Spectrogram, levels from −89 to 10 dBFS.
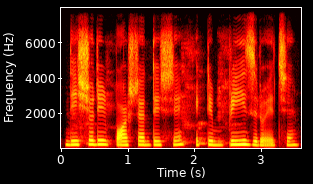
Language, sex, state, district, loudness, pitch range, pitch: Bengali, female, West Bengal, Cooch Behar, -16 LUFS, 205-225 Hz, 215 Hz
